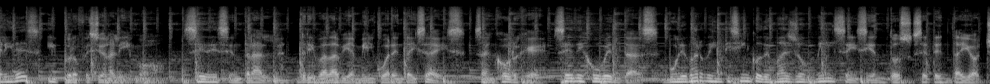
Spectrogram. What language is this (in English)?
Spanish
